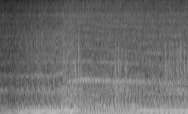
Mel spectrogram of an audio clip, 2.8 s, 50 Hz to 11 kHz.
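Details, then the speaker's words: Subaru WRX STI EJ25 2.5L boxer with timing cover off, rev from idle: faint scattered knocks as revs climb; known pre-existing engine knock, suspected failed hydraulic timing belt tensioner, not confirmed. "that is the timing tensioner this hydraulic one is shot so we're going to start it up"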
